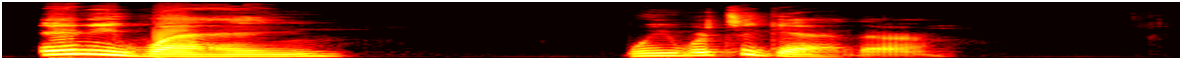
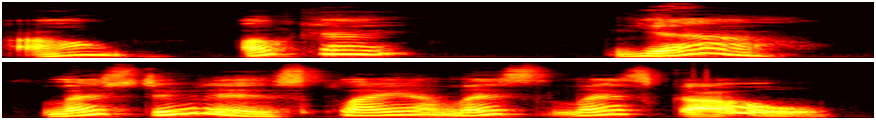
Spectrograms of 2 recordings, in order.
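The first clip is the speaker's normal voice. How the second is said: high, eager and thrilled; giddy yes with the voice way up; excited; 7 semitones higher than usual. Retold or imitated. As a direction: jump at the offer, pitched up high. Excited reply to ultimatum.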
